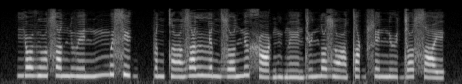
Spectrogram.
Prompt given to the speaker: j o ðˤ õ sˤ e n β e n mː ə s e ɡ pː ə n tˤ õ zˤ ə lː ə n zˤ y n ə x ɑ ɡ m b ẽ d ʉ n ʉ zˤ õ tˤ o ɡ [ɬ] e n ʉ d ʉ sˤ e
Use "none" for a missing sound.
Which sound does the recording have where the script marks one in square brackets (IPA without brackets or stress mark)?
ɬ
